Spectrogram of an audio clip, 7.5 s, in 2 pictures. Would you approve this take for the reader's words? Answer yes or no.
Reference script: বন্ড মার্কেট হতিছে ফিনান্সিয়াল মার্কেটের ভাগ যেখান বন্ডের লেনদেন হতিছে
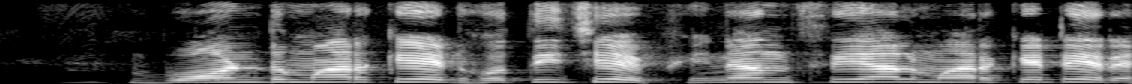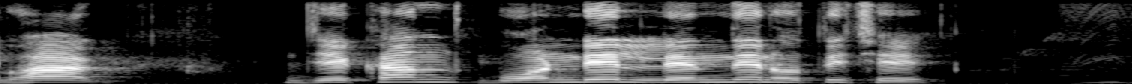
yes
